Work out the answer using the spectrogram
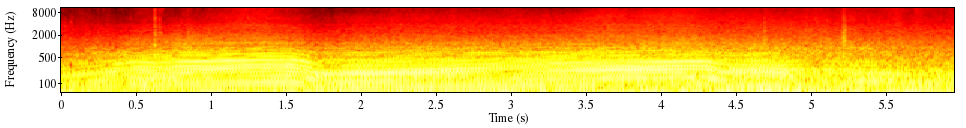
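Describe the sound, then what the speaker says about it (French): BMW M850i convertible's V8 engine revving hard and loud, pitch climbing through the gears with a brief dip at a shift, steady and close for several seconds. "Le V8 est disponible à tous les régimes"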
